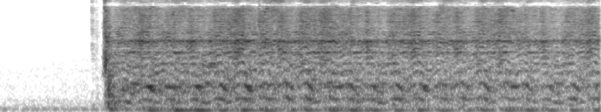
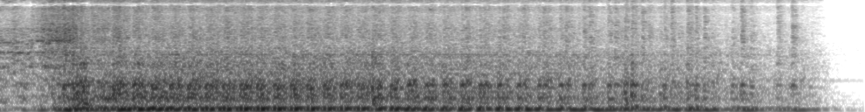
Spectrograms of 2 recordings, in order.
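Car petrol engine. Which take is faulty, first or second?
first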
